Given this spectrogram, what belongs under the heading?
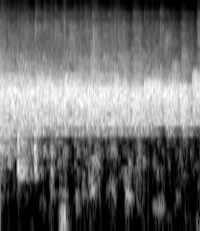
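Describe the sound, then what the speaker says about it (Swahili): A church congregation applauds together in a dense, steady wash of clapping that holds at an even loudness for the full stretch, with no voices coming through. "Simpigie Yesu makofi tafadhali."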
